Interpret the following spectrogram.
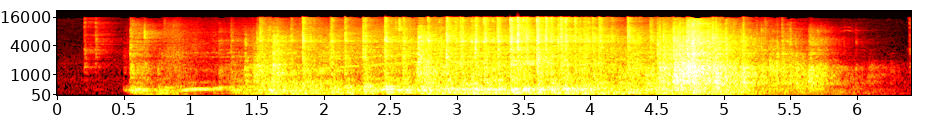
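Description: Genie 6172 wall-mounted jackshaft garage door opener running as it raises a sectional garage door, its motor turning the torsion shaft while the door's rollers rattle along the steel tracks. It starts about half a second in, grows louder toward a peak near the end, then fades and stops just before the end.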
